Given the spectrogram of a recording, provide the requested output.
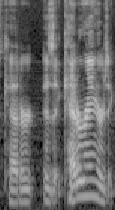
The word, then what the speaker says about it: Kettering: We do split gate receipts in the FA Cup, so probably Kettering. I don't know if that's actually how you pronounce Ketter. Is it Kettering or is it Kettering?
